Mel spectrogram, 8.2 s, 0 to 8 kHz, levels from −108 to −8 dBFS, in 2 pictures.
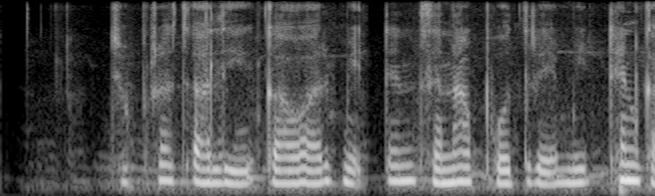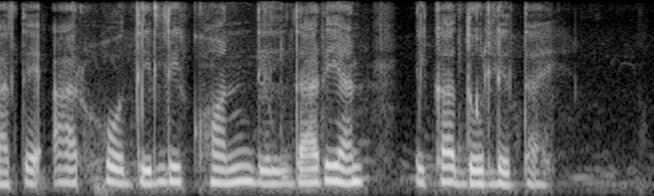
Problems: background sounds at intervals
